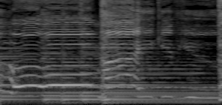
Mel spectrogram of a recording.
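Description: End of a song on acoustic guitar and a man's voice: a long sung note held over the chords, then another guitar strum about a second in as the music fades down.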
